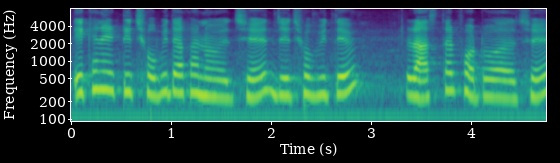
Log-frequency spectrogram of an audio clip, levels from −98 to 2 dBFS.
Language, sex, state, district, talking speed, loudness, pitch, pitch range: Bengali, female, West Bengal, Malda, 140 wpm, -18 LUFS, 275 Hz, 245-295 Hz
